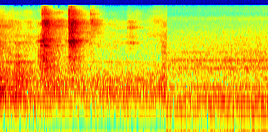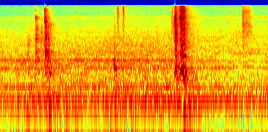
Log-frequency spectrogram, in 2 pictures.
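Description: Sharp clicks of a metal-framed glass door's latch and handle as the door is pushed open, the loudest near the end, over a steady low hum. A pair of similar clicks comes about half a second in.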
